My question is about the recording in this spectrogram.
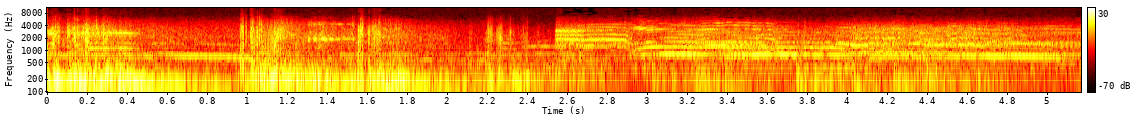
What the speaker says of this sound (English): Cast iron ball of 3 pounds weight, fired from open sights. This is round shot.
